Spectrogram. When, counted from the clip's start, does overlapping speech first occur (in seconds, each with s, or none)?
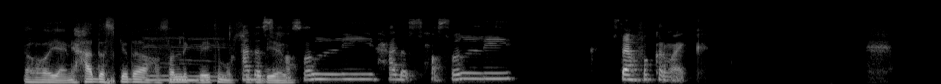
1.4 s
